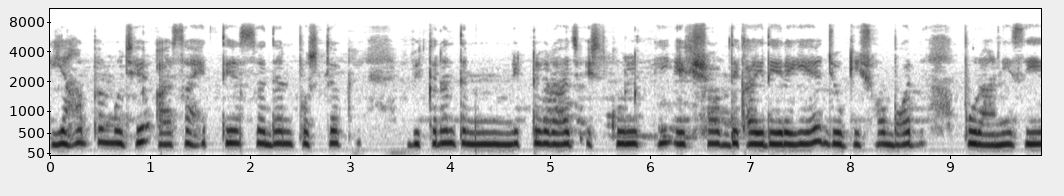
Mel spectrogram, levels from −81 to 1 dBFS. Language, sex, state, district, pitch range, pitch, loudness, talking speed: Hindi, female, Bihar, Jamui, 255-275 Hz, 265 Hz, -15 LUFS, 140 wpm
